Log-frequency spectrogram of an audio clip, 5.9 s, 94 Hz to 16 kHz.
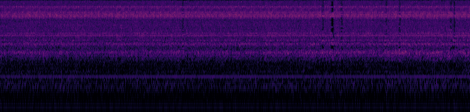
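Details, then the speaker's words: Steady, even mid-tone cutting hum with no chatter or squeal from a 3-inch R8-shank boring head with indexable bar, after repair, taking multiple passes deep in the bore; it cuts cleanly and normally. "that seem to be cutting well so I've made uh multiple passes down below"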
